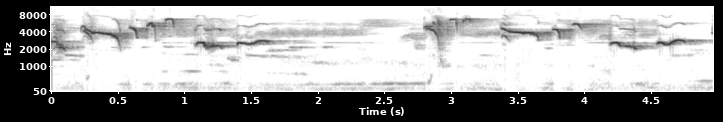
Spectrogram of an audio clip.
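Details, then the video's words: Provocation song of an Oriental magpie-robin, played so a quiet bird starts singing: bright, fluid whistled phrases with wavering notes, two bursts separated by a quieter gap. "Kacer males bunyi jadi gacor 🔥 pancingan Kacer biar cepat gacor dan emosi"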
